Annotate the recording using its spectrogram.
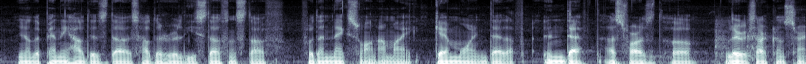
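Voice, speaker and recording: A man with a Spanish accent speaks at a moderate pace in a dark, mellow tone, his very deep, low voice staying monotone and flat. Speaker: music producer and rapper. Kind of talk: tutorial. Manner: casual, relaxed.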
